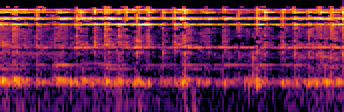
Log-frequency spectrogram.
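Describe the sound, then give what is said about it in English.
A single bell rings for the whole stretch in celebration of Oakland's NCAA tournament upset win over Kentucky, a bright metallic tone with a fast, shimmering rattle, fairly loud, with no voices. “Only one bell, but we gotta have a bell because we gotta have some celebration that there was a Cinderella last night in the NCAA tournament, and that was Oakland playing against Kentucky.”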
